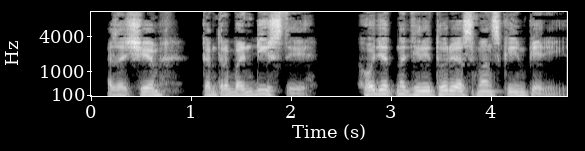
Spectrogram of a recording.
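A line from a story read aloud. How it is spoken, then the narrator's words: Plain. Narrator (Russian): спросил Свят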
